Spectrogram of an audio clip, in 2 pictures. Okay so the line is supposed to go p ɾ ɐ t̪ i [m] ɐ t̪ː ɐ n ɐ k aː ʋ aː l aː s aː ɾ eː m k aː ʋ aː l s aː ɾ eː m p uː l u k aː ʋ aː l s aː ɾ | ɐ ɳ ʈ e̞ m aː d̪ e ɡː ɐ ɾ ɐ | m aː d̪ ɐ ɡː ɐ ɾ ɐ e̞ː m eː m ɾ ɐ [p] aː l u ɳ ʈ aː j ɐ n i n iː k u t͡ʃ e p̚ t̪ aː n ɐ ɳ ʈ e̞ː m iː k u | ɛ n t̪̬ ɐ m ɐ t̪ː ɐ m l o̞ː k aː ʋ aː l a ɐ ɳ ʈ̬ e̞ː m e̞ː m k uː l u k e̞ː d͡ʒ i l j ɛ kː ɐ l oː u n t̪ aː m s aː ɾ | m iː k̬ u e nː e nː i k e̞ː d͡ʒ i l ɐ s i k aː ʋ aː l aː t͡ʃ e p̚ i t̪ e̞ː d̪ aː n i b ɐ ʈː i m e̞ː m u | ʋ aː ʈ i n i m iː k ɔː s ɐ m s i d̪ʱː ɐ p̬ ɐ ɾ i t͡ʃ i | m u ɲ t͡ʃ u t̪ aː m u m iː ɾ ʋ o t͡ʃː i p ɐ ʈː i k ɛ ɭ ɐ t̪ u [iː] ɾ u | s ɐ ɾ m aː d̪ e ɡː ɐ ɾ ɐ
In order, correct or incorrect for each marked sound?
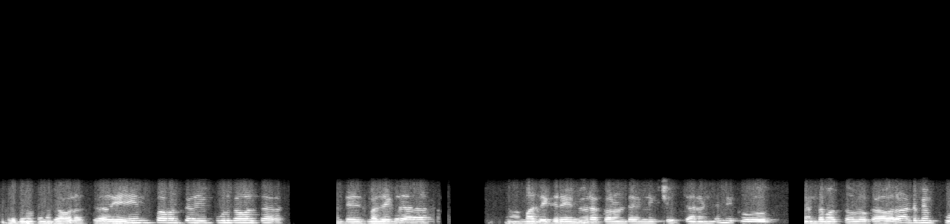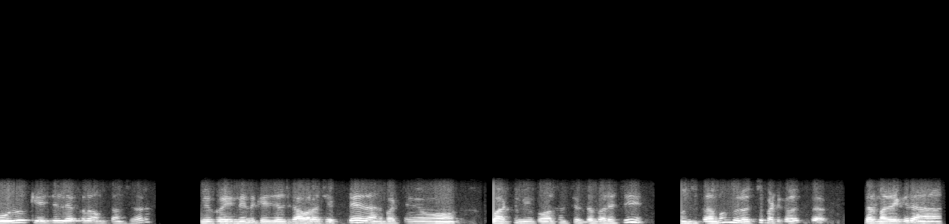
correct, incorrect: k, incorrect: aː

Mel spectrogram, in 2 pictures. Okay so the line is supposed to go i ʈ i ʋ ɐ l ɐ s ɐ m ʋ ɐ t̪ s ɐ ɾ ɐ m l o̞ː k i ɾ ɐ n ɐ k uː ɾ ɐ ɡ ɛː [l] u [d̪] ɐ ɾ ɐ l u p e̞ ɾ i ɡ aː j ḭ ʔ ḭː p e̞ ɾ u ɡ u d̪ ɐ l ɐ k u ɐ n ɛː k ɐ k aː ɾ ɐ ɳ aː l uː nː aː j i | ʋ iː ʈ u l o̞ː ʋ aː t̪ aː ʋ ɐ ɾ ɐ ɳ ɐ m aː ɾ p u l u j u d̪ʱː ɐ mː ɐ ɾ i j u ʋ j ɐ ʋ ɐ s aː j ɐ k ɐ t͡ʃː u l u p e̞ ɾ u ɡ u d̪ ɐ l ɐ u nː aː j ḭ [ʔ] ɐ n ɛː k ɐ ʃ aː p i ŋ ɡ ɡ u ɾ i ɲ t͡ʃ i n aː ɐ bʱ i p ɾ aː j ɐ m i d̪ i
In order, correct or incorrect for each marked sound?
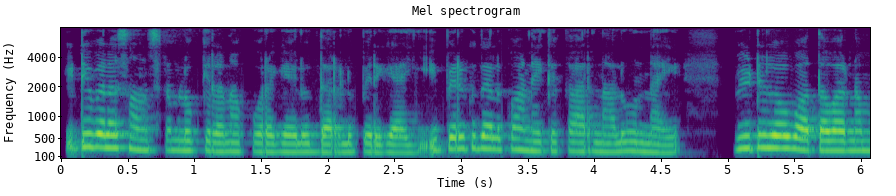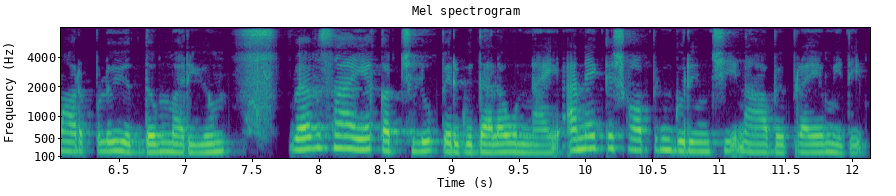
correct, correct, correct

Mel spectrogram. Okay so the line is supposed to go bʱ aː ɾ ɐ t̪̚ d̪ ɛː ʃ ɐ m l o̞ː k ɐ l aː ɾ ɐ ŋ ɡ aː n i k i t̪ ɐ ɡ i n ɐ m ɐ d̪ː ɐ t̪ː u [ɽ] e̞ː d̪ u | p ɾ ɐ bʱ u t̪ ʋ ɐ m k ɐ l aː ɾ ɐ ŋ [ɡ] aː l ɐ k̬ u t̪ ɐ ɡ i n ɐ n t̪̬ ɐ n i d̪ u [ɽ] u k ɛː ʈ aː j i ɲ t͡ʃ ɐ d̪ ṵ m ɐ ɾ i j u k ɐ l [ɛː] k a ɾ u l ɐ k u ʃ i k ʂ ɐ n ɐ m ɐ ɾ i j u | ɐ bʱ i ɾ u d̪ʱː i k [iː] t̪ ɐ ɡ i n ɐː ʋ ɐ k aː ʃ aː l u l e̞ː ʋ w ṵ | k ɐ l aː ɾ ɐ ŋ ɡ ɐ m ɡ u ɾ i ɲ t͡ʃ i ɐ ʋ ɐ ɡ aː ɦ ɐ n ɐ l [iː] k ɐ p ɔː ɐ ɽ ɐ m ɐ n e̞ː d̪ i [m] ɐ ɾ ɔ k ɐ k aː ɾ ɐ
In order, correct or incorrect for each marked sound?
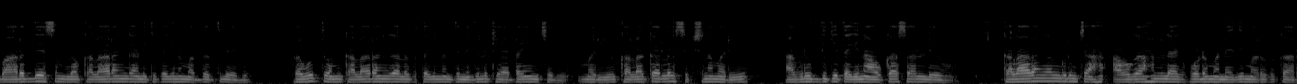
incorrect: l, correct, incorrect: l, incorrect: aː, incorrect: i, incorrect: ɛː, correct

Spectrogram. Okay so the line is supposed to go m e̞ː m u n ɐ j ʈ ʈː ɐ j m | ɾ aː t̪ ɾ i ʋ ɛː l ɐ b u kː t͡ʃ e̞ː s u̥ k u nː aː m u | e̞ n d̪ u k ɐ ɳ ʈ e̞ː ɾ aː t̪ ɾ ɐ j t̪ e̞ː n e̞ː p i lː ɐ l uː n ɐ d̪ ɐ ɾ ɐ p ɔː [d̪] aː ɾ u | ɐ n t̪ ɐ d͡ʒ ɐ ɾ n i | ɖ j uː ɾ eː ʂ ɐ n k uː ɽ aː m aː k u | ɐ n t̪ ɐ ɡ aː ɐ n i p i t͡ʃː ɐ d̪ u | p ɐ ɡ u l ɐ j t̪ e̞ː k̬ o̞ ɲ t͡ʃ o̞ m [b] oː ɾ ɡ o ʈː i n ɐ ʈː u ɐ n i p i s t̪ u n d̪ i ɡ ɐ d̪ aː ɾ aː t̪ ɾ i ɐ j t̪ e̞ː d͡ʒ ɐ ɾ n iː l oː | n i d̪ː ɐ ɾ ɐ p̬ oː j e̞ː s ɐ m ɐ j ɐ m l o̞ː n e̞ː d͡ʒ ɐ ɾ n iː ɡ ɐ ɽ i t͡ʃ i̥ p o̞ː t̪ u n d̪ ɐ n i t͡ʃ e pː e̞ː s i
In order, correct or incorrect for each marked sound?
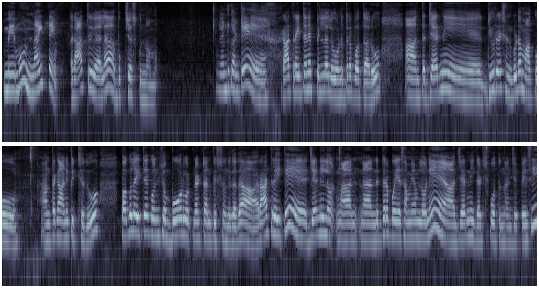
incorrect: t̪, correct

